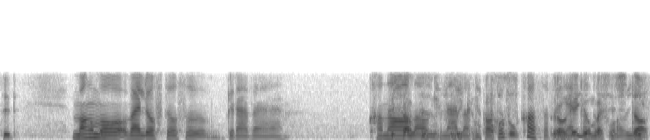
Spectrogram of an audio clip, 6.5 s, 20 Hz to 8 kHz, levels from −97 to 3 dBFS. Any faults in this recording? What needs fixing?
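Nothing stood out on listening to this telephone-band speech, so there is nothing here that needs fixing.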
